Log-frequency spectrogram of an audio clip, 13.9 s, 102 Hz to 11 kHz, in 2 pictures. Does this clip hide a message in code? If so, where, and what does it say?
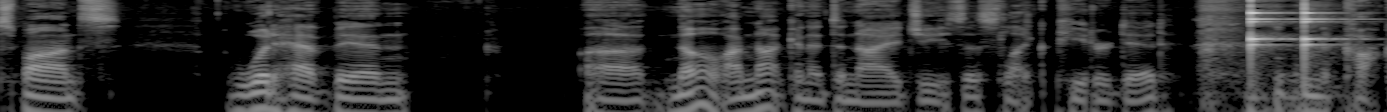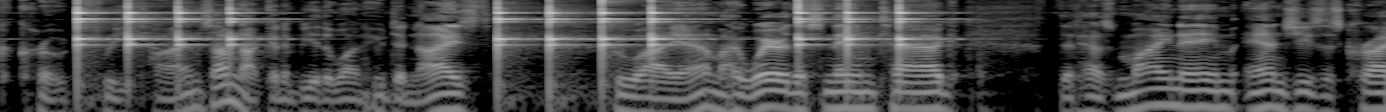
Yes: tap code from 6.3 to 11.6 s, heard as taps on glass, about 4 knocks a second, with room echo and speech in English. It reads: IS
